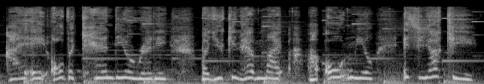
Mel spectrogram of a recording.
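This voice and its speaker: A man's voice: very high-pitched, fairly even intonation, moderate pace, over music, pitched above the performer's own voice. A man voicing a guileless eight-year-old boy in a narrated story. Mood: childlike, guileless. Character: young boy of about eight, childish and guileless.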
